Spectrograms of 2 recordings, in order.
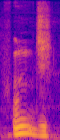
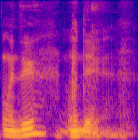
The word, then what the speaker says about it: Unde: Unti. Non, pas vraiment, c'est Unde.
